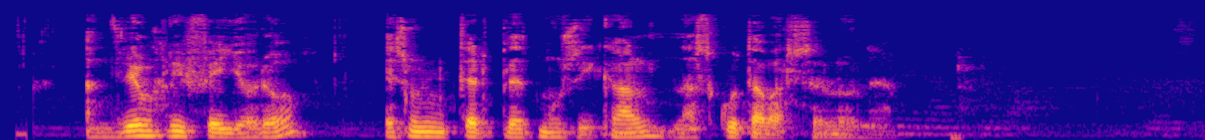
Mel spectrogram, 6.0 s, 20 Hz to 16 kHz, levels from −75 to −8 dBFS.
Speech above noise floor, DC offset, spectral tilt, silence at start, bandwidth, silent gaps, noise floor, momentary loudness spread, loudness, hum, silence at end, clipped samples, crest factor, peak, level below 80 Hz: 40 dB; under 0.1%; -5 dB/octave; 0.1 s; 11.5 kHz; none; -62 dBFS; 13 LU; -23 LUFS; none; 1.25 s; under 0.1%; 22 dB; -2 dBFS; -58 dBFS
